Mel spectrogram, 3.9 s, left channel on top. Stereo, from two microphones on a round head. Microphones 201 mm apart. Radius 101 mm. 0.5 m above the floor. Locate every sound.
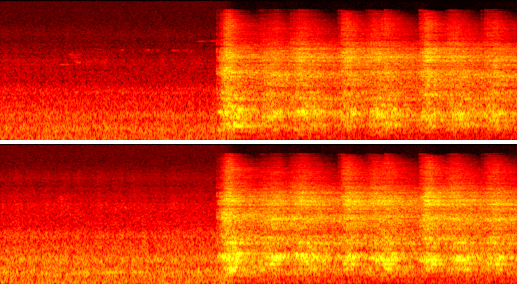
1.6 s an alarm clock: 15° left (ahead or behind), 4 m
